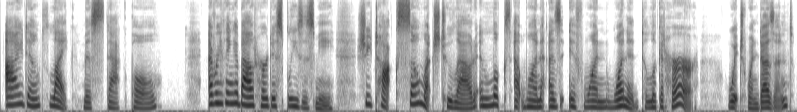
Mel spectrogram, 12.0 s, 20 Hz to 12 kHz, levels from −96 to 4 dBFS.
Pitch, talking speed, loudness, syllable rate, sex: 205 Hz, 145 wpm, -21 LUFS, 4.3 syllables/s, female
